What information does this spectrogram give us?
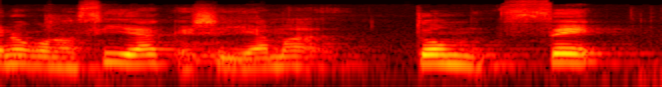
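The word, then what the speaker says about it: Tom Zé: conocía que se llama Tom C con z y con acento en la e un tipo que también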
